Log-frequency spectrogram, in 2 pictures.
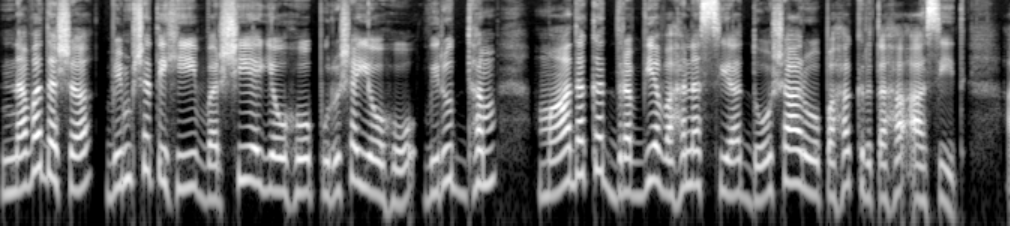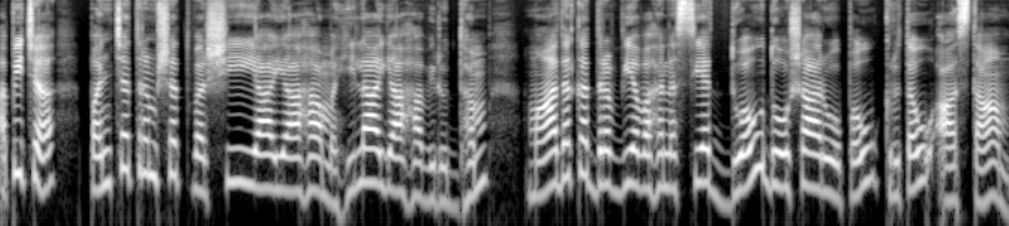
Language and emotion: Sanskrit, neutral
